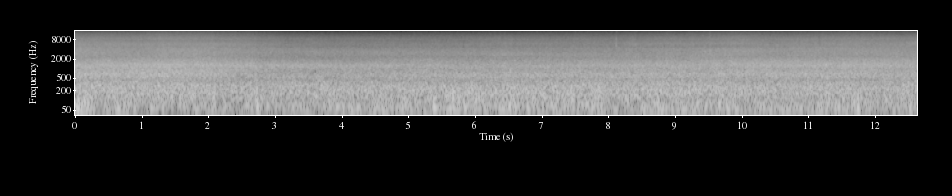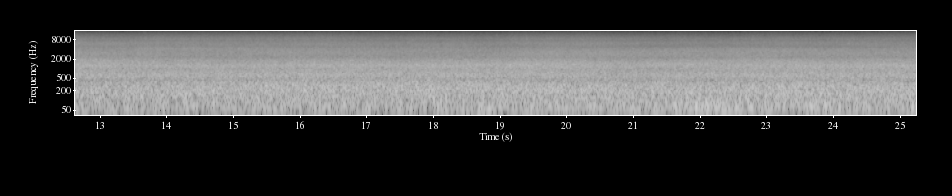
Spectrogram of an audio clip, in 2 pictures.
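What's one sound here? Ocean waves wash and break steadily onto a shore.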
